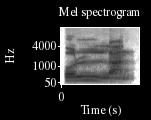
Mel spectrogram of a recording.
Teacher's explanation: এখানে কয়ের সঙ্গে একটি অ যুক্ত আছে এবং এই কয়ের সঙ্গে যে অটি যুক্ত আছে, এর পরের ধ্বনিতে এটাকে বলা হইতেছে আদ্য অ, এবং এর পরের ধ্বনিতে আছে হচ্ছে তোমার জ ফলা, এবং এই জ ফলাটি থাকার কারণে আদ্য যে অটি আছে এটিও কিন্তু চেঞ্জ হয়ে ওকারে পরিণত হয়েছে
